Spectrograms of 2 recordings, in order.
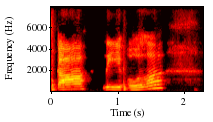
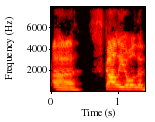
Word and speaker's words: Scagliola: It's Scagliola. That's as close as I can get. Not being an Italian speaker, Scagliola, the G is silent.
